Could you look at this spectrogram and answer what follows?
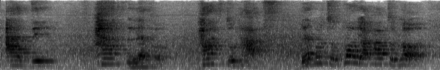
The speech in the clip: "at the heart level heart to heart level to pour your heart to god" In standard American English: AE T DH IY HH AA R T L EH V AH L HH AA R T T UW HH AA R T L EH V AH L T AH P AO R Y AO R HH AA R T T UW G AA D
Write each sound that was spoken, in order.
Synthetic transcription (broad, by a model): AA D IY HH AA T L EH V AH L HH AA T T UW HH AA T L EH V AH L T AH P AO L Y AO HH AA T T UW G AA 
